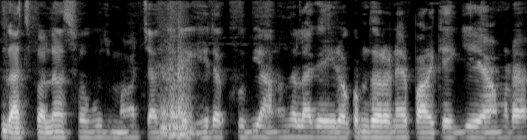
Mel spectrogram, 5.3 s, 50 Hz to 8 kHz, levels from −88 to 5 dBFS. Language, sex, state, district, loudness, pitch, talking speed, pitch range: Bengali, male, West Bengal, Kolkata, -20 LUFS, 115 Hz, 135 wpm, 115-120 Hz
